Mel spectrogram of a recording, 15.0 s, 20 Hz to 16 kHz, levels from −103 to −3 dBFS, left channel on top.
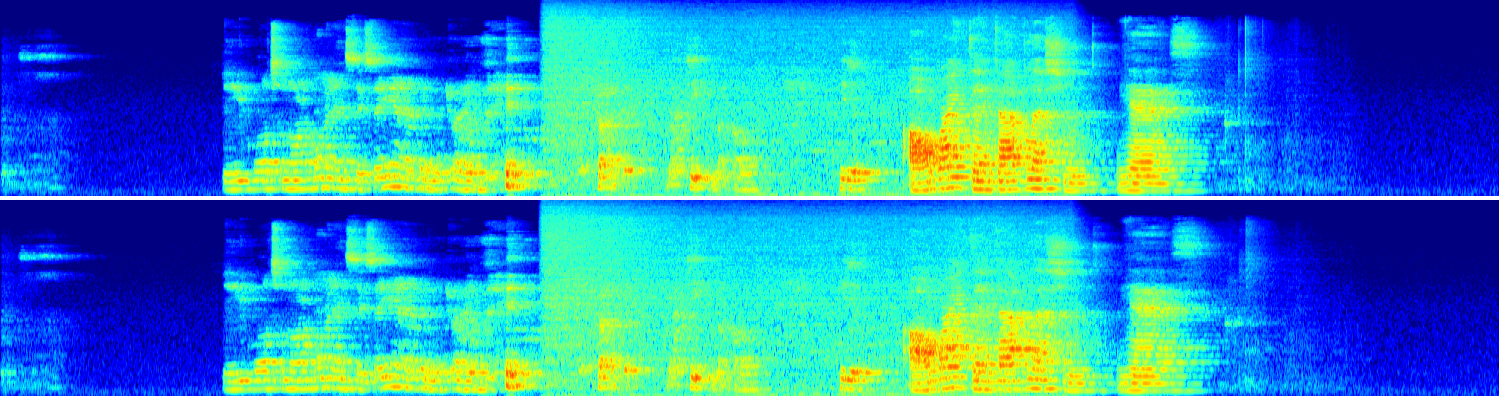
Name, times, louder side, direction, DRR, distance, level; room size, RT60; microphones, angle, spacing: voice 1, 2.2-4.4, left 1 dB, 35° left, -5 dB, 0.7 m, -35 dB
voice 2, 4.0-5.4 5.8-6.3 6.6-8.0 8.4-8.7, equal, 5° left, -6 dB, 0.3 m, -33 dB
sound 1, 5.4-10.7, right 1 dB, 80° right, 1.1 m, -44 dB
voice 3, 9.1-10.9 11.2-11.7, left 2 dB, 70° left, 0 dB, 0.5 m, -25 dB
2.7 x 2.1 x 3.5 m, 1.1 s
head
